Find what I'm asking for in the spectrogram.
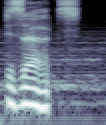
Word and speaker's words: deserts: The cruel and unkind earning their just deserts. Now, that phrase is older than dessert, don't you know? It's spelt the same as the sandy wasteland, but pronounced like the sweet treat.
